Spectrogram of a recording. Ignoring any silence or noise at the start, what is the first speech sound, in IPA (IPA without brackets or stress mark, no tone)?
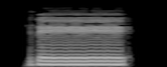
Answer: ɾ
